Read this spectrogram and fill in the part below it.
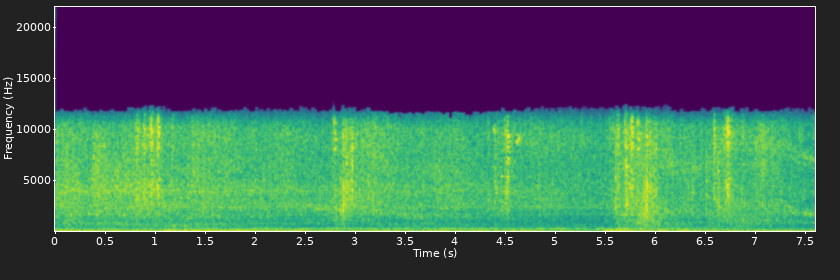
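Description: A boat engine hums steadily while speeding over water.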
